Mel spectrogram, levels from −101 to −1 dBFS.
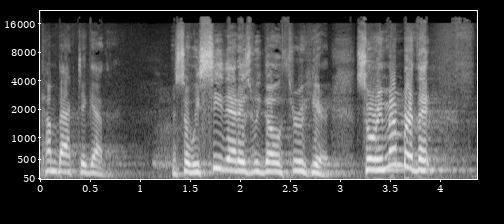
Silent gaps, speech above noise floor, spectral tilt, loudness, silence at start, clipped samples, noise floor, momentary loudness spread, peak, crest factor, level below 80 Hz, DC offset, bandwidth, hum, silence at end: none; 26 dB; -3.5 dB/octave; -14 LUFS; 0 s; under 0.1%; -41 dBFS; 11 LU; -4 dBFS; 12 dB; -52 dBFS; under 0.1%; 19 kHz; none; 0.05 s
